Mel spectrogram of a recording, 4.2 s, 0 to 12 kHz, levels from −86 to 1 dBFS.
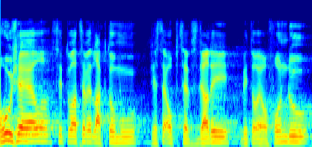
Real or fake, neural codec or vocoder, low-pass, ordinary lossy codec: real; none; 7.2 kHz; MP3, 96 kbps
